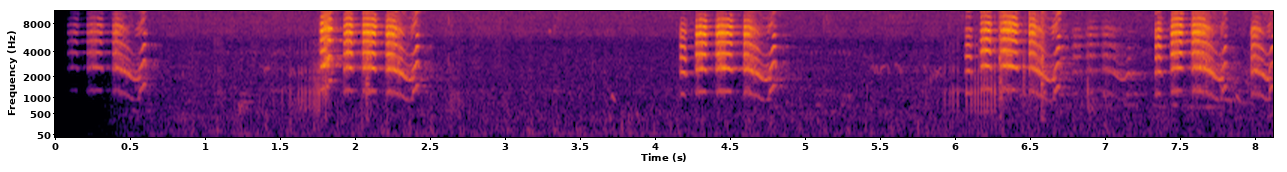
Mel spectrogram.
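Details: A red-wattled lapwing alarm-calling to its companions about human movement: a brief note, then four bursts of three to six sharp, shrill, strident notes about every two seconds.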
